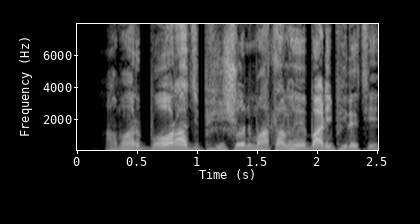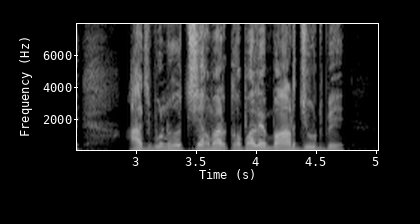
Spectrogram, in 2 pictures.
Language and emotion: Bengali, fearful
